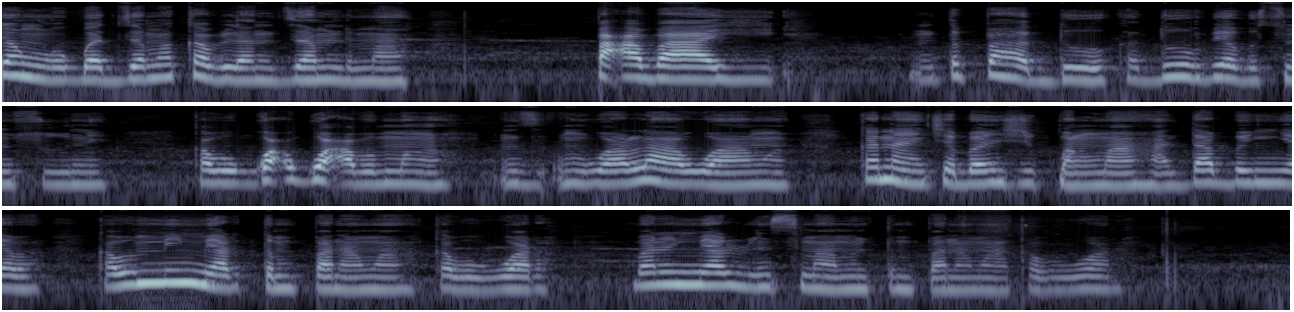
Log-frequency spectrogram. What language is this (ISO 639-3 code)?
dag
